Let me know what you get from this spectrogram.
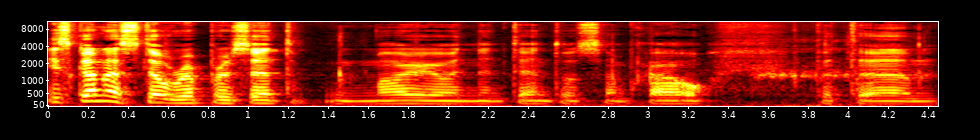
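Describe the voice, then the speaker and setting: Using a plain, everyday voice, a man of medium pitch speaks at a fairly slow pace. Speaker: podcast co-host. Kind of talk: casual chat.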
